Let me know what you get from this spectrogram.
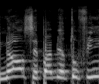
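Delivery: high, plaintive pleading; mock whining patient. Dad whining as the patient while his ear is operated, high. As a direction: whimper like a patient in pain. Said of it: "Je fais".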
